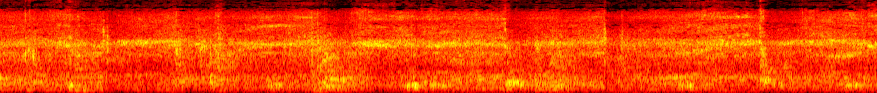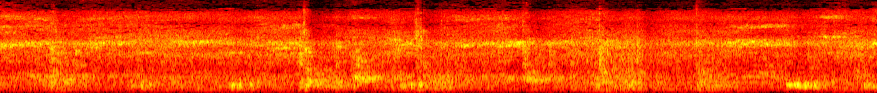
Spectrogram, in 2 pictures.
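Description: Several small electric radio-controlled ministox cars racing on a carpet track: a steady, slightly wavering whine of motors and gears mixed with tyre noise, with scattered clicks and knocks as cars bump the barriers and each other.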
